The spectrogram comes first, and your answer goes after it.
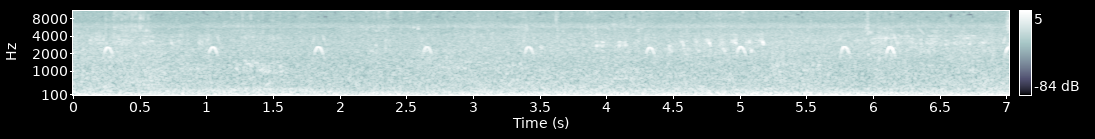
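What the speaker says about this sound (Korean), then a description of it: "새끼의 울음소리는 더욱 커졌습니다." A great crested grebe chick calls for its parent on the water. Faint, short peeping notes repeat at irregular intervals over a steady outdoor wash of water and wind, and no one speaks.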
